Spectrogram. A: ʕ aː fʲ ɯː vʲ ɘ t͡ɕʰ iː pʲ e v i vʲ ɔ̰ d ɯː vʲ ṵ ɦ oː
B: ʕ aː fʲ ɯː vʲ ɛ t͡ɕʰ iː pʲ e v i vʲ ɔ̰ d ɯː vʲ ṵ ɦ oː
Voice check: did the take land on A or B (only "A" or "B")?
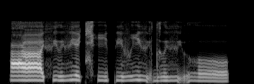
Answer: B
